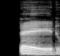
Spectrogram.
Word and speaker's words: bade: and I did it in British dialects and I used a slightly more old-fashioned pronunciation of the word bade. We would say he bade him come to the hall, and I said I pronounced it bad because in that style that is what they used to say, and that is how some people still say it, especially the classical actors and so forth, and it was suitable to that setting, but someone jumped on me for pronouncing it that way.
